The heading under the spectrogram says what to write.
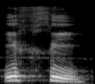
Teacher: Sehingganya dengan sifat infitah inilah huruf kha menjadi lebih tipis di saat dibaca berharokat kasrah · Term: kha berharokat kasrah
